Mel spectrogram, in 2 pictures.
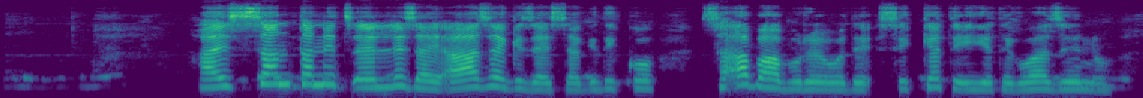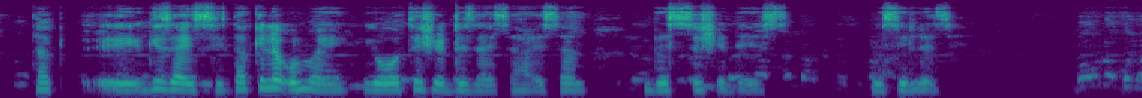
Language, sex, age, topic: Gamo, female, 18-24, government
